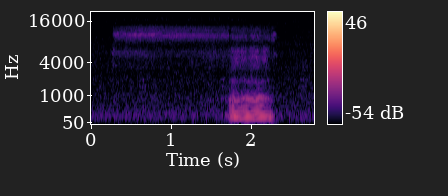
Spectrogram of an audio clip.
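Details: A small Pekingese gives one surprisingly loud, low, rattling snore over a faint, steady high-pitched whine.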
